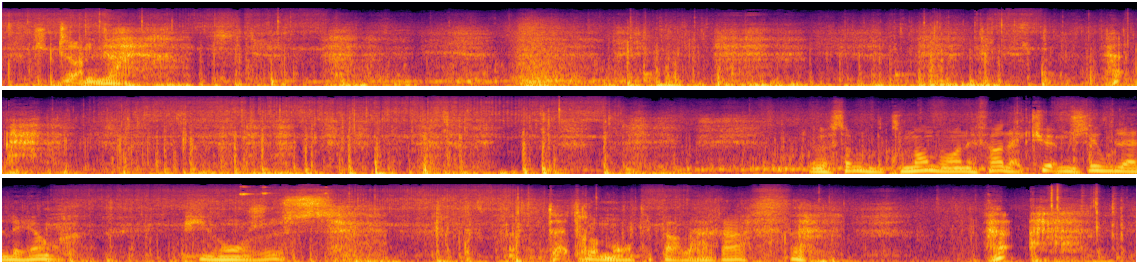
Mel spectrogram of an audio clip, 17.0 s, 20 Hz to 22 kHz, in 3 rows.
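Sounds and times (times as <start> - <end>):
tyres knocking over roots and rocks: 0.0 - 1.9
bike tyres clattering over planks: 0.0 - 17.0.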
